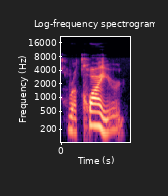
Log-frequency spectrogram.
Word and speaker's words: required: one mute priority priority and the re is not stressed so you could say required but it's more common to change that re to required and this word stipend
